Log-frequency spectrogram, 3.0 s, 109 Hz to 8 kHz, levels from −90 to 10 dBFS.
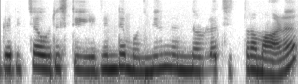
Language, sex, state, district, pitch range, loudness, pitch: Malayalam, female, Kerala, Kozhikode, 225-240 Hz, -13 LUFS, 235 Hz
